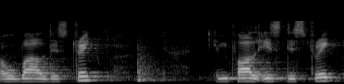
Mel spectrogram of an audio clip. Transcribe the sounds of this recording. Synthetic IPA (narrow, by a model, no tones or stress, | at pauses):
obaldistɹik̚t | ĩnfalisdistɹik̚t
